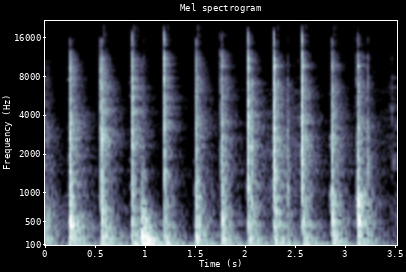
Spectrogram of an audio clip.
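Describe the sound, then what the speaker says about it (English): A hammer strikes a metal punch to drive out a door hinge pin: about a dozen sharp, evenly spaced metallic blows, close and clear, with no talking. "We'll want to take our hammer and a punch and take out that pin."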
